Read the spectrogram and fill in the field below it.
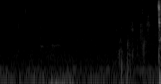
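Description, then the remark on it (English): A quiet sip from a Baja drink: soft wet mouth sounds build up and end in a sharp little click, with no one talking. “I have not had one sip of this Baja, by the way.”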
